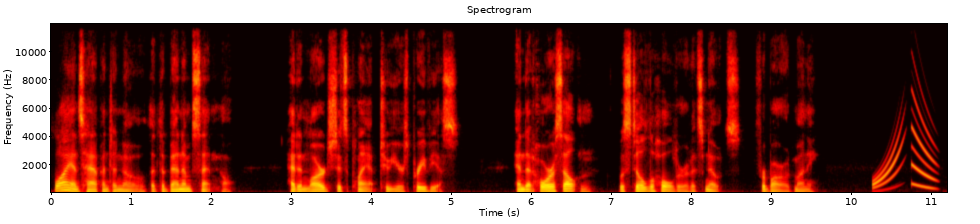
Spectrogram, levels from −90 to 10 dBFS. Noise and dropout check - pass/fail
fail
